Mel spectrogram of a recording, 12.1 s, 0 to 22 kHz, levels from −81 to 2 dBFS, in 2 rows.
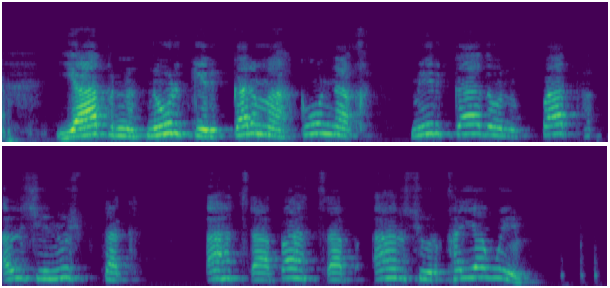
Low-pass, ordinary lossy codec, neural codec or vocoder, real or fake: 9.9 kHz; AAC, 32 kbps; none; real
